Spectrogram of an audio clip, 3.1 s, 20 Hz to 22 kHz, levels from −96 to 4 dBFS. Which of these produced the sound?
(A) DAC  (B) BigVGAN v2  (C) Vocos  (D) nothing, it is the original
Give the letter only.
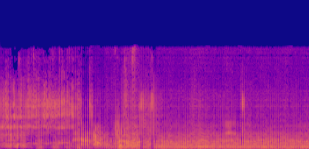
B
